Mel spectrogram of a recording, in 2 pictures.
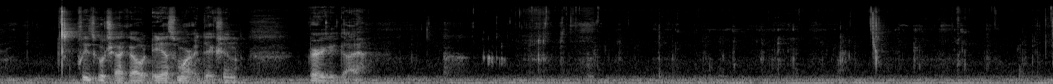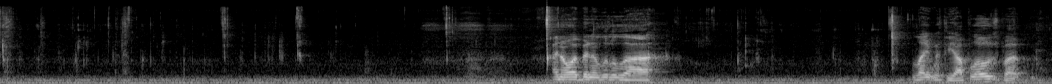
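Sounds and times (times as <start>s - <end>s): man chewing: 3.8s - 19.7s.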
